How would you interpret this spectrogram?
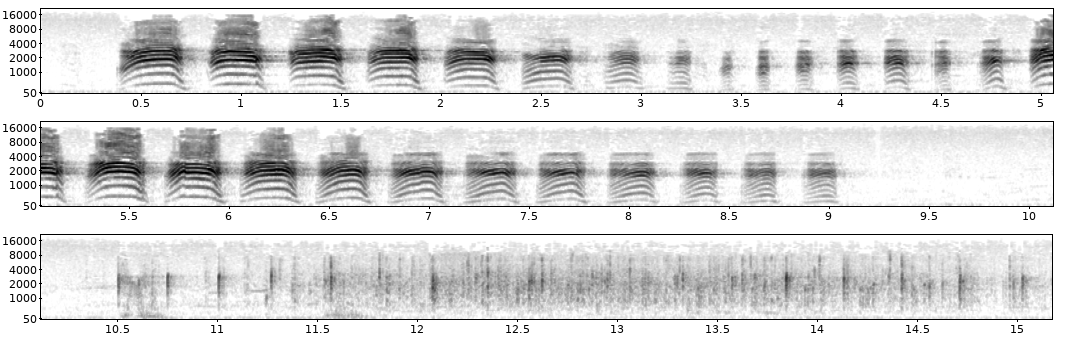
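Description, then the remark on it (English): A person's voice imitates a duck's quacking call, used as a built-in duck caller for duck hunting, loud: two long runs of rapid, rhythmic quacks that fade toward the end, then a burst of noisy clatter like applause. “And your duck caller doesn't work too good. Well, if you got a built-in job, it works pretty good.”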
